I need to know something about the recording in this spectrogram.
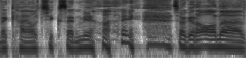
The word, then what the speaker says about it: Csikszentmihalyi: Did I get the pronunciation correct? I'm a bit nervous. I think you did a great job. Csikszentmihalyi.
